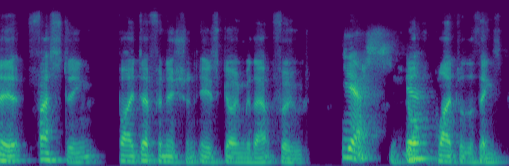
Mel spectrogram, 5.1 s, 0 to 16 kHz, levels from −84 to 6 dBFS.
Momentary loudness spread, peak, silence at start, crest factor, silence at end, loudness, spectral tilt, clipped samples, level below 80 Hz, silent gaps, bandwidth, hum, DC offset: 10 LU; -4 dBFS; 0 s; 20 dB; 0.05 s; -23 LUFS; -5.5 dB/octave; under 0.1%; -50 dBFS; none; 12.5 kHz; none; under 0.1%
